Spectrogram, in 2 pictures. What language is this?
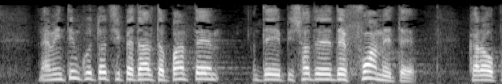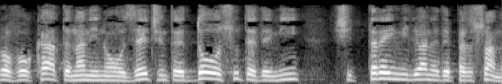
Romanian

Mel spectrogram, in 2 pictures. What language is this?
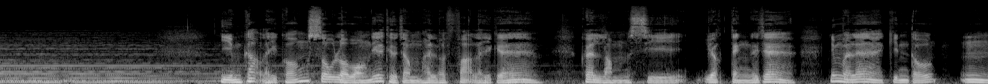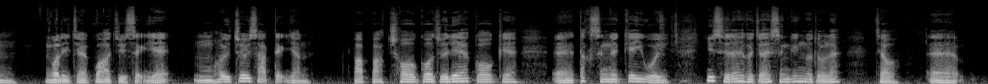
Chinese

